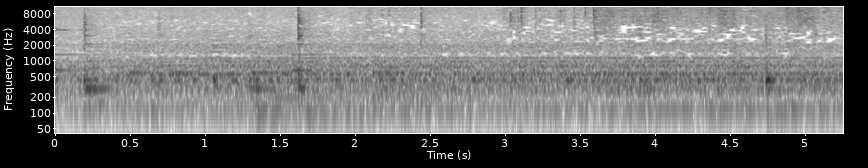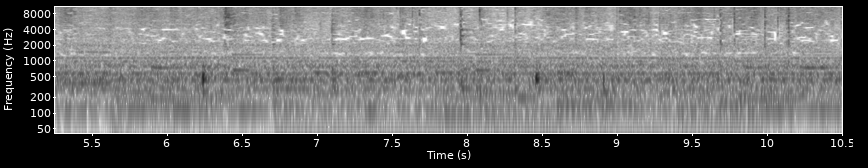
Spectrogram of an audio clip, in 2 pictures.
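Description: Diced hotdog, ham and garlic sizzling in a nonstick frying pan while a plastic slotted spatula stirs and scrapes them. The crackle thickens after about three seconds, with a few sharper taps of the spatula on the pan.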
